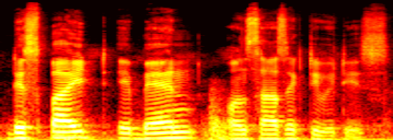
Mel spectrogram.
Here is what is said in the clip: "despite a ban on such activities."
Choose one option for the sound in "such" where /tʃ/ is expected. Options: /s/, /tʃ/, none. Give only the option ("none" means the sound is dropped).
/s/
